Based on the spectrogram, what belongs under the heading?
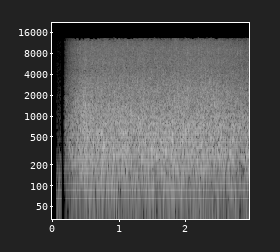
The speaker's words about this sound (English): The Alamosa River in south-central Colorado flows east from the San Juan Mountains toward the mighty Rio Grande.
